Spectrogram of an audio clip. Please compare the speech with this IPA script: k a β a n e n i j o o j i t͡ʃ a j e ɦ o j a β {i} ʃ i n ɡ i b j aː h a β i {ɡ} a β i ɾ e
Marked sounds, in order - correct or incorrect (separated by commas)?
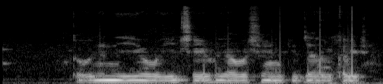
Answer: incorrect, incorrect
